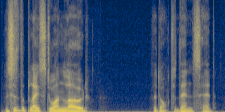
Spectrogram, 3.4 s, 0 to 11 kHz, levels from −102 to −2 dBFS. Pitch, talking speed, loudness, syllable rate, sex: 110 Hz, 175 wpm, -19 LUFS, 6.1 syllables/s, male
